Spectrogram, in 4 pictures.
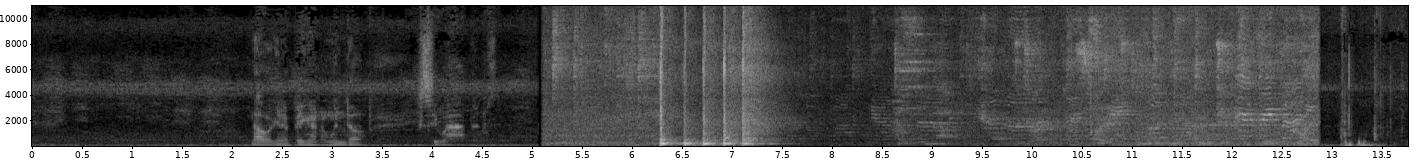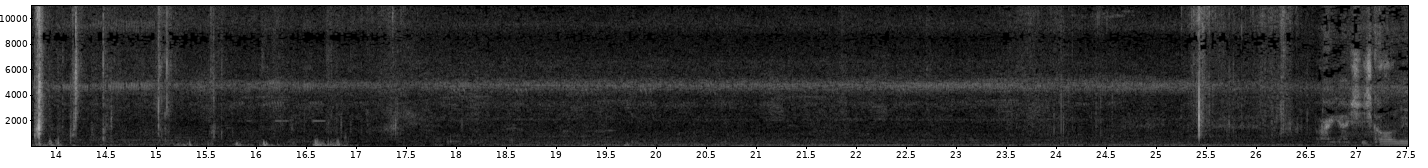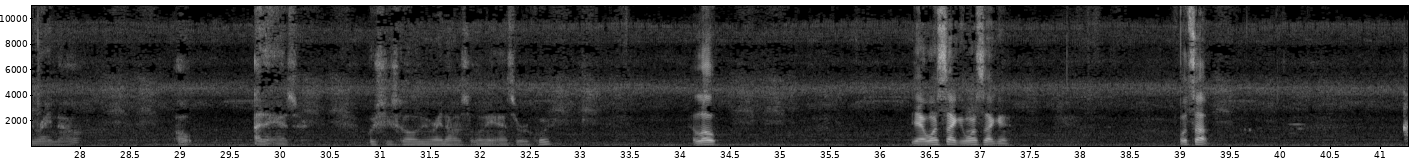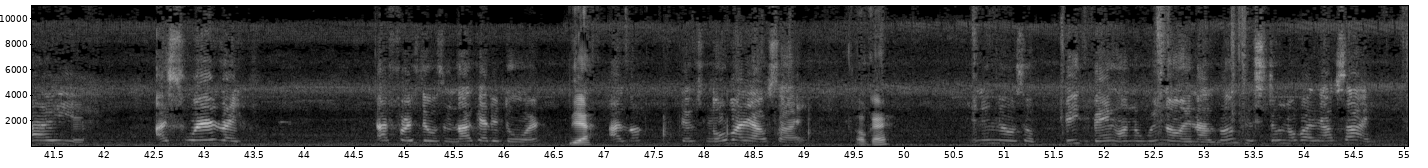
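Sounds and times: crickets chirring: 0:00.0 - 0:05.9, 0:07.5 - 0:55.0.

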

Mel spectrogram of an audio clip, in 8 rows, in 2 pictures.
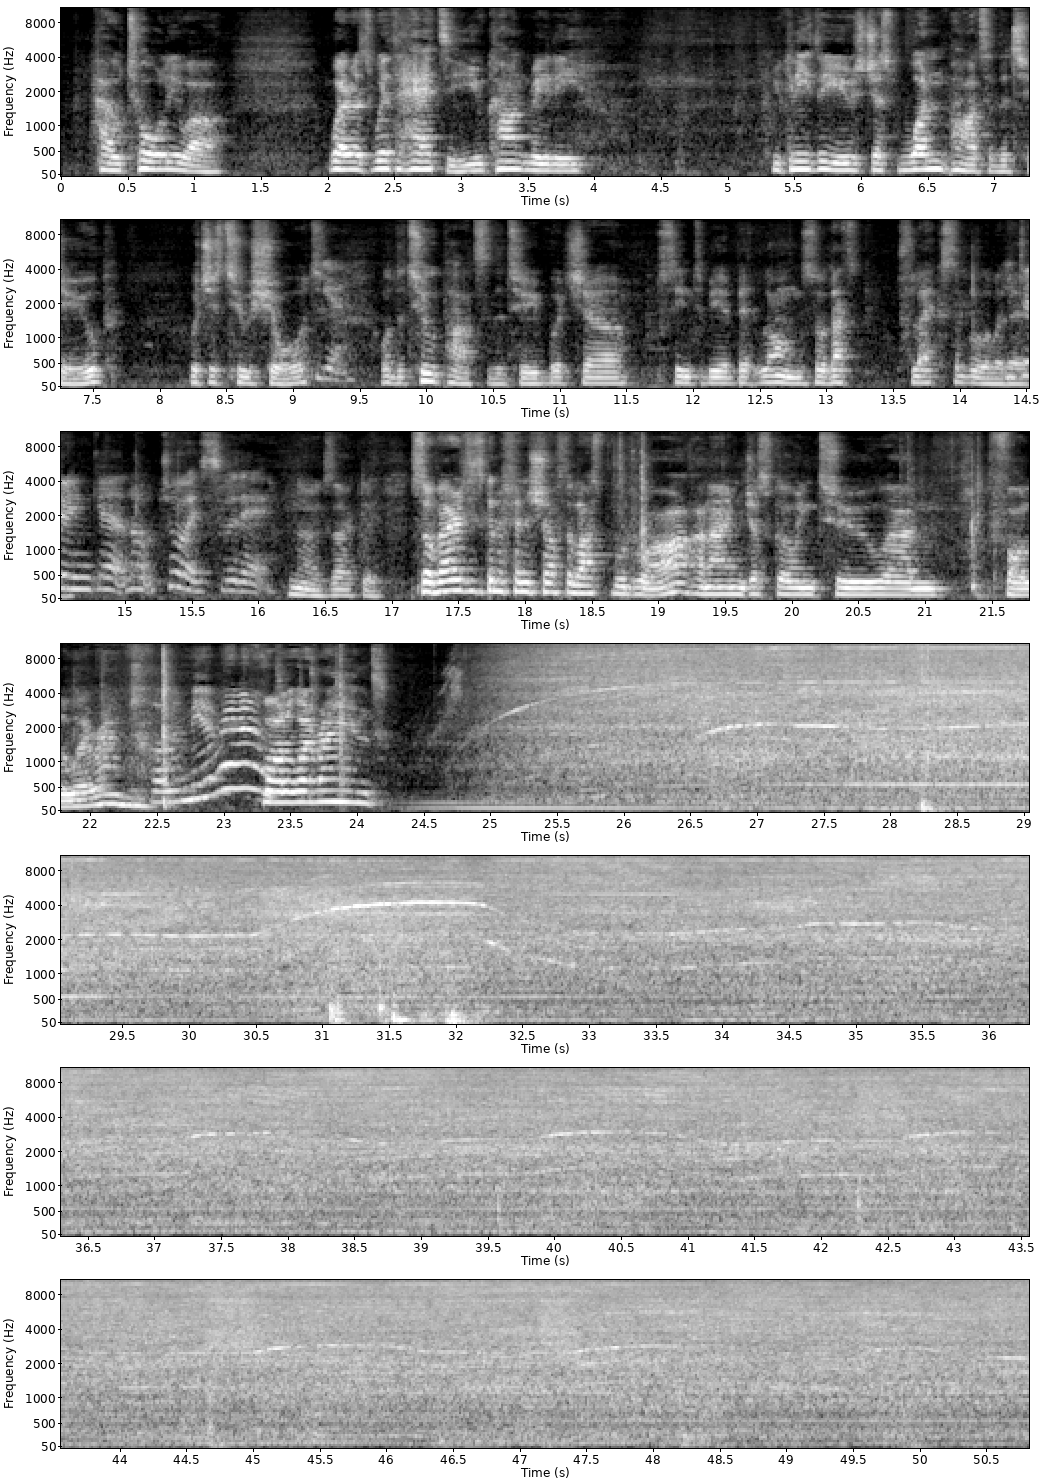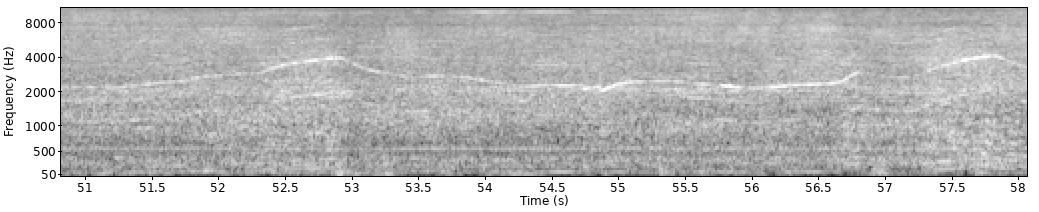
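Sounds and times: vacuum cleaner motor whining: 0:23.4 - 0:58.0.

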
